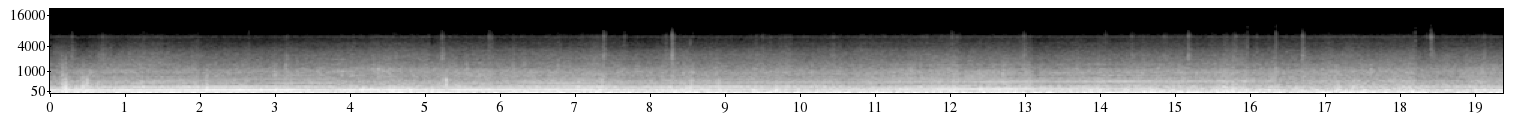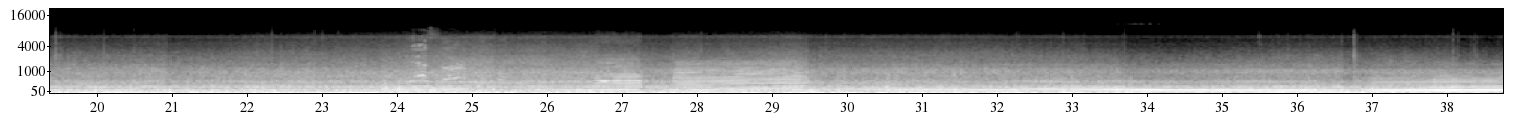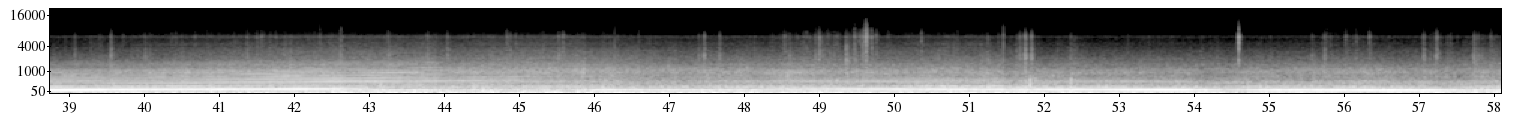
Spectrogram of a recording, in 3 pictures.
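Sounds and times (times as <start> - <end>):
car engine revving: 0.0 - 58.0
road noise: 0.0 - 58.0.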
